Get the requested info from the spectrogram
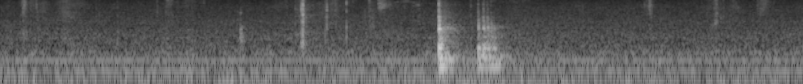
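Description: Soft clicks and taps of hands working Play-Doh into a silicone cupcake wrapper, over a steady low hum. A little past halfway comes a brief, louder pitched sound in two parts.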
